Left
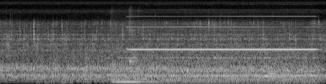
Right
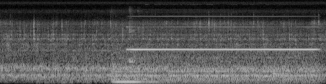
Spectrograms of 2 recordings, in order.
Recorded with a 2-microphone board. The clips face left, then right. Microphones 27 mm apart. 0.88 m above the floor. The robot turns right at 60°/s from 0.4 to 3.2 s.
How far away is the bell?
About 1.3 m.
